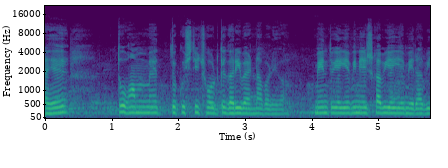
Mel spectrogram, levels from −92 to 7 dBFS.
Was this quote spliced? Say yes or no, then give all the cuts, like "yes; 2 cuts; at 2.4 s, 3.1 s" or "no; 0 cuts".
no; 0 cuts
